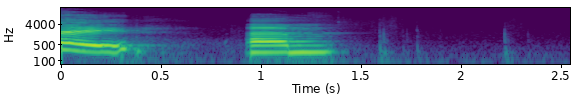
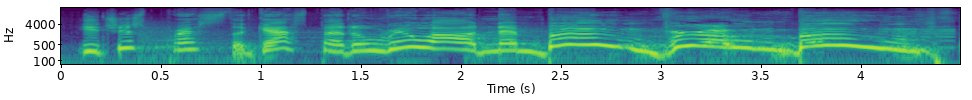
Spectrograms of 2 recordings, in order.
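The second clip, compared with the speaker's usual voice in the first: louder, higher, racing-car excitement; hyped car noises; 6 semitones higher, 3 dB louder, slower than usual. Acted. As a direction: shout like flooring the gas pedal. Voicing a villager's car story.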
